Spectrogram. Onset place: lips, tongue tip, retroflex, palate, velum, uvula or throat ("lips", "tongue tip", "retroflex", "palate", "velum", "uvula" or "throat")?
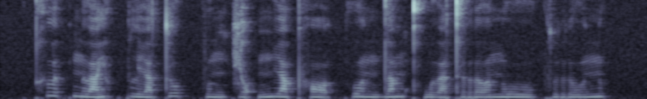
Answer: velum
